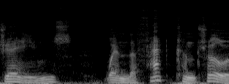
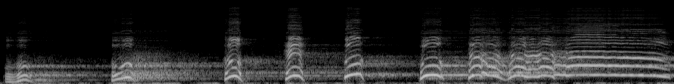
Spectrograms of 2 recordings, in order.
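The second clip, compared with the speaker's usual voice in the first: rising, higher and higher scared cries; frightened shouts; 4 dB louder, much slower than usual. A narrator's reading. Workmen fleeing the tunnel, crying out in fright. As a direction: yelp in mounting fright. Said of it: "they all shouted".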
